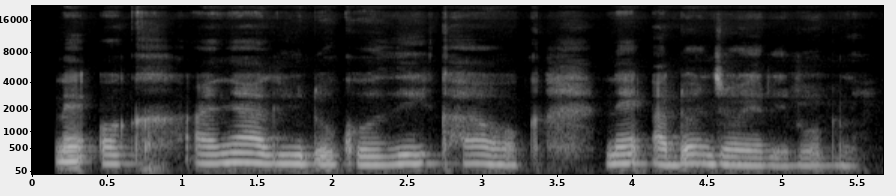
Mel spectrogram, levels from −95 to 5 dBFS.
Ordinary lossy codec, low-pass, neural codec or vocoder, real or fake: none; none; none; real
